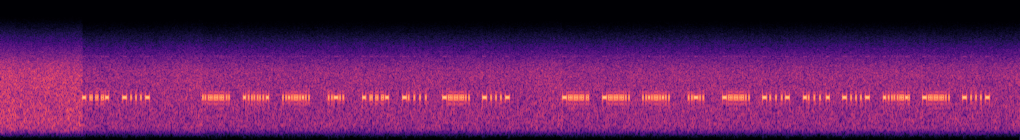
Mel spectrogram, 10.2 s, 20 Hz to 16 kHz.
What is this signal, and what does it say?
Hellschreiber (Feld-Hell, 122.5 baud), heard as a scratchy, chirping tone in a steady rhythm, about 1160 Hz, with radio static. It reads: AN SOZIALEN BEZIEHUNGEN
